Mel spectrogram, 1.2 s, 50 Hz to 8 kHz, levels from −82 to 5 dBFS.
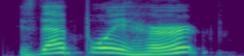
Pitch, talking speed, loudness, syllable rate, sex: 195 Hz, 195 wpm, -16 LUFS, 4.4 syllables/s, male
